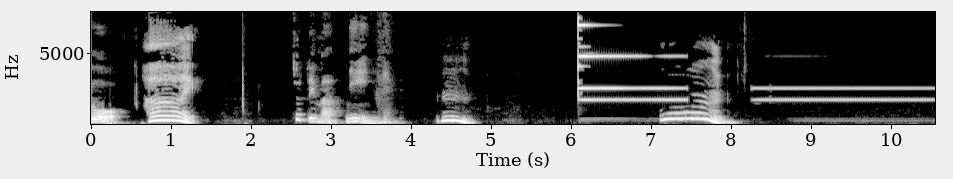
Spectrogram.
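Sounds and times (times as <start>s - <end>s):
speech: 0.0s - 1.4s, 2.5s - 4.8s
healing tuning fork struck and ringing: 6.1s - 7.5s, 8.2s - 10.5s.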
